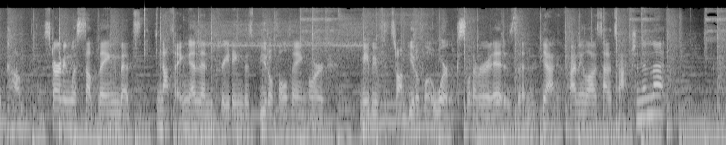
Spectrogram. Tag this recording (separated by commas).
Speech, Music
